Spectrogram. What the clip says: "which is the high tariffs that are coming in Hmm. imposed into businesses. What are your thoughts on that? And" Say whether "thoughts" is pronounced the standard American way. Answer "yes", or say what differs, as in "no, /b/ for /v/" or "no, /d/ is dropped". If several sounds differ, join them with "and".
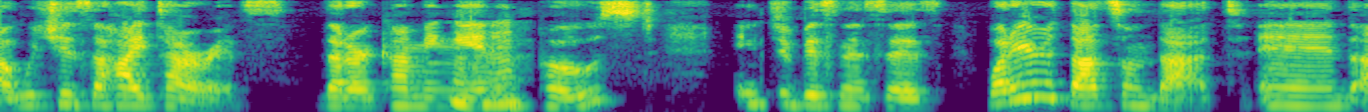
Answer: yes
